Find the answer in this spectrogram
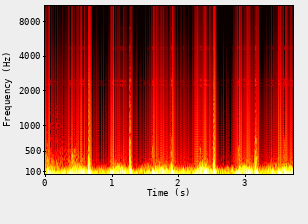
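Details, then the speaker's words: Digital stethoscope recording of a well-functioning prosthetic aortic valve with mild regurgitation: regular heartbeat near 95 a minute dominated by sharp prosthetic closing clicks, with a soft, non-intense murmur. "Lo que más se oye es el cierre de la prótesis. soplón no intenso era una prótesis que funcionaba bien, tenía una leve generación."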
